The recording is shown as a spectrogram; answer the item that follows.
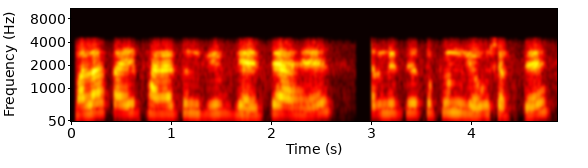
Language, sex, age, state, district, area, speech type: Marathi, female, 45-60, Maharashtra, Thane, urban, conversation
